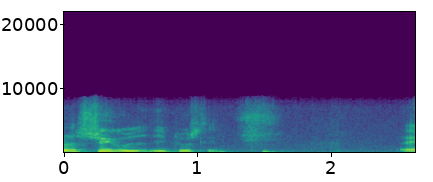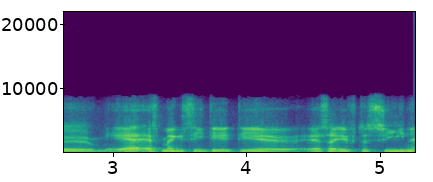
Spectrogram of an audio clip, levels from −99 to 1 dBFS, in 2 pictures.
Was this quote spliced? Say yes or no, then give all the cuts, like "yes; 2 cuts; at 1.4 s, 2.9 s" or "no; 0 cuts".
no; 0 cuts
